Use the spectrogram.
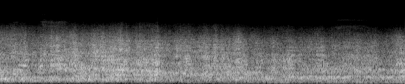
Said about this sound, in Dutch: Zo agressief. Dat is een straaljagers. Zit dat in de microfoon?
